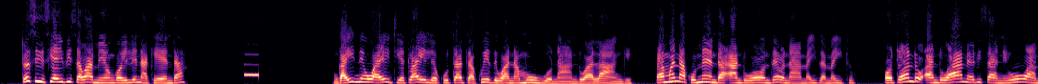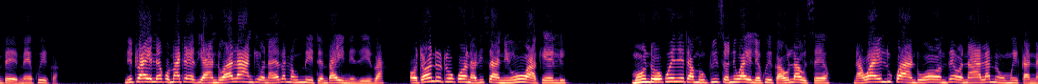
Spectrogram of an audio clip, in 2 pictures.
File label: kikamba drama; good news; bible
